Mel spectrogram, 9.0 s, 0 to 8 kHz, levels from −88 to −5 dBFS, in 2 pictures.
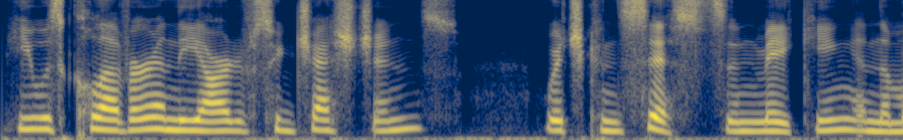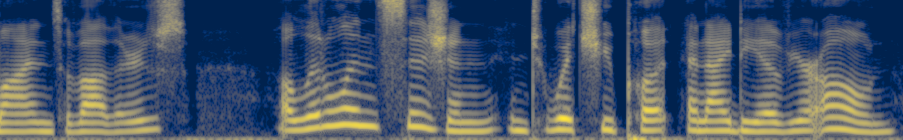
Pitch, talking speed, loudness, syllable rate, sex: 220 Hz, 195 wpm, -19 LUFS, 5.1 syllables/s, female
